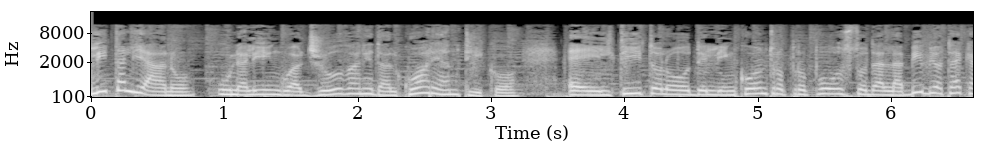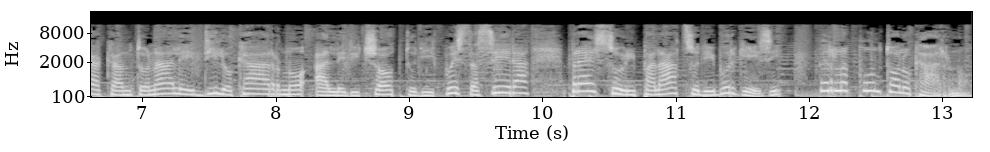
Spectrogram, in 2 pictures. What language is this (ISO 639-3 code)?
ita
